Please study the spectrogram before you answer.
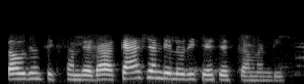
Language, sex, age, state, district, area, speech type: Telugu, female, 18-30, Andhra Pradesh, Chittoor, urban, conversation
